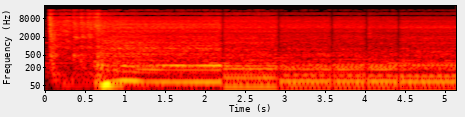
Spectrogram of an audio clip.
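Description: Mercedes-Benz GL450's V8 engine starting: it cranks and catches with a loud burst under a second in, runs at a higher fast idle, then settles to a steady idle about two seconds in.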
